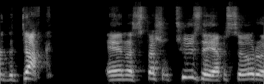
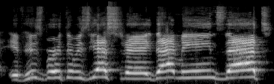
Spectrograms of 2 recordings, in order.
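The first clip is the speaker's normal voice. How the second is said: louder, higher build-up, slowing at the end; building excitement; 7 semitones higher, 8 dB louder than usual. Real, not acted. Host builds toward announcing his own birthday. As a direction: wind up toward the big reveal.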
